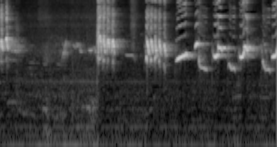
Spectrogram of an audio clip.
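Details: Greater green leafbird song meant to provoke rivals: starts quiet, then harsh raspy bursts followed by a run of sharp rising and falling whistled notes; low background hum.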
